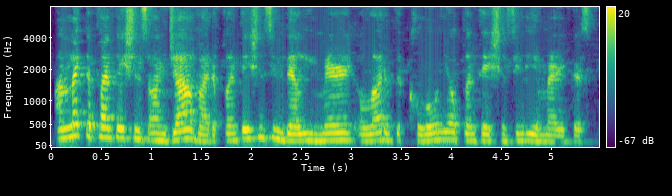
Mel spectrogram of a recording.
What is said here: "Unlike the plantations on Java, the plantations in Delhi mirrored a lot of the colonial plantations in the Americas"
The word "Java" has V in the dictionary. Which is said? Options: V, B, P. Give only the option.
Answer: V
